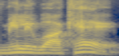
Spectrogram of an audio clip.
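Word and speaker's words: Milwaukee: worthy we're not worse it's actually pronounced miliwake which is Algonquin for the good land I also love listening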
